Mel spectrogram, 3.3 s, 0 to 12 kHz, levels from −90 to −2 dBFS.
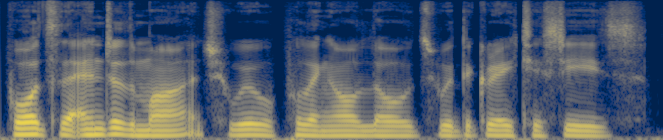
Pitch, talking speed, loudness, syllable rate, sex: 125 Hz, 270 wpm, -18 LUFS, 6.1 syllables/s, male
